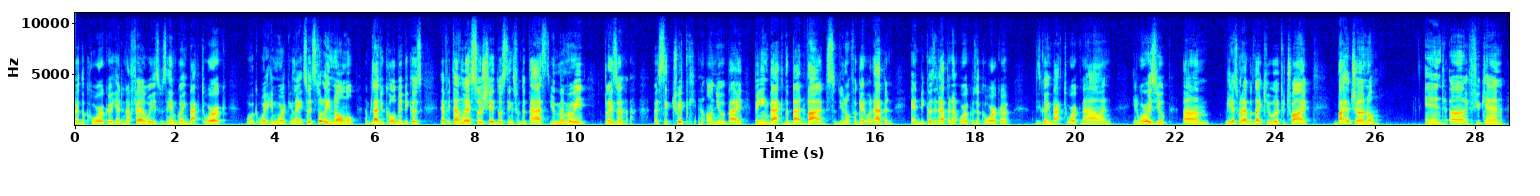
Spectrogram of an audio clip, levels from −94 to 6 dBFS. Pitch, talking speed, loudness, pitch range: 100 Hz, 200 wpm, -25 LUFS, 80-120 Hz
